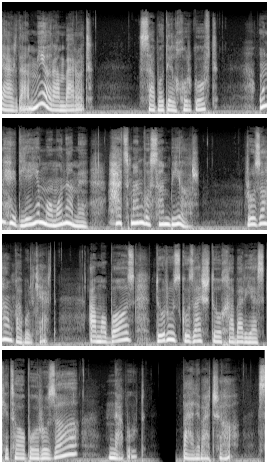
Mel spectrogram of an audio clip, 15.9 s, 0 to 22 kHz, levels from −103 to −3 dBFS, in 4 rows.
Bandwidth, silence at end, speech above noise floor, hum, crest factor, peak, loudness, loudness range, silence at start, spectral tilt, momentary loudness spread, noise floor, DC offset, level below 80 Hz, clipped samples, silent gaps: 15 kHz; 0 s; 28 dB; none; 14 dB; -2 dBFS; -15 LUFS; 5 LU; 0 s; -5 dB/octave; 12 LU; -42 dBFS; under 0.1%; -36 dBFS; under 0.1%; 14.35-14.54 s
